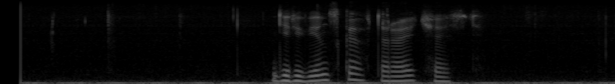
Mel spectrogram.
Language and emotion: Russian, neutral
